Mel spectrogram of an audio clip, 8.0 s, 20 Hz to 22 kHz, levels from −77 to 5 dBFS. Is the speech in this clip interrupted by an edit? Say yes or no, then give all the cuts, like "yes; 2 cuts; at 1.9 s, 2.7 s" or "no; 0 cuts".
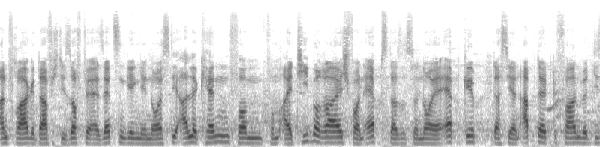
yes; 1 cut; at 2.3 s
